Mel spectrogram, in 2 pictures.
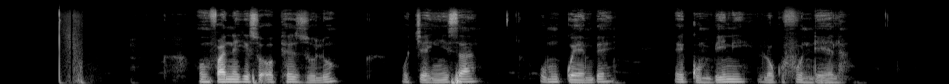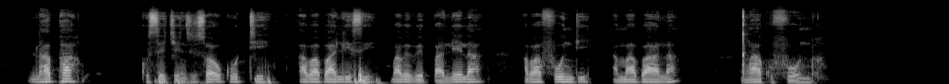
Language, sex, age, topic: North Ndebele, male, 25-35, education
